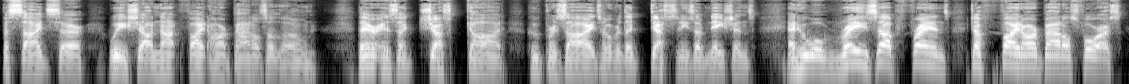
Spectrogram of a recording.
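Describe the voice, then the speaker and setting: A man's voice: mid-range voice, a little slow, a bit bright, no echo, studio quality. A man performing a fervent American revolutionary orator in a dramatic reading, with an impassioned, declamatory, emphatic delivery. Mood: stirring, resolute. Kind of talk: dramatic reading of an 18th-century political speech.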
